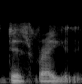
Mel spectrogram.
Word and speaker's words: Disraeli: In 1867, Gladstone became the leader of the Liberal, his arch rival, Disraeli. I think it's Disraeli. Yeah, Disraeli.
